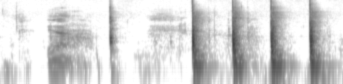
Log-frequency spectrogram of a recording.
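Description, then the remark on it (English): A hammer cracks a lobster shell with four sharp, loud blows in a steady rhythm, each with a short crunchy decay, after a brief murmured voice and a single light tap. “Oh, you're using a hammer?”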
